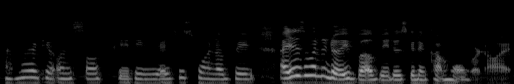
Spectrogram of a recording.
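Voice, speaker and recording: A woman's voice: high voice, wildly swooping pitch, fast, gravelly, no room sound, dull audio. A young woman from Malaysia chatting casually on a game livestream, hesitant and often repeating herself. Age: young adult. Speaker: game streamer. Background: soft game music.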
